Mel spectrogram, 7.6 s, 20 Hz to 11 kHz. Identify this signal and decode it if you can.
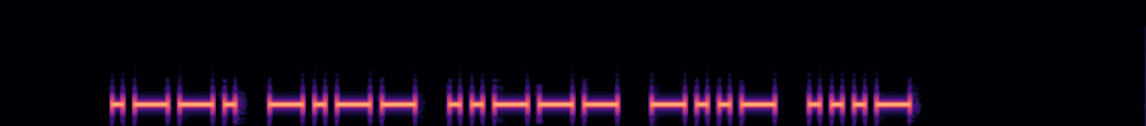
Morse code, heard as a keyed tone, about 16 wpm, 600 Hz. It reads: PY2XV
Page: Kaldesignaler 16 wpm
